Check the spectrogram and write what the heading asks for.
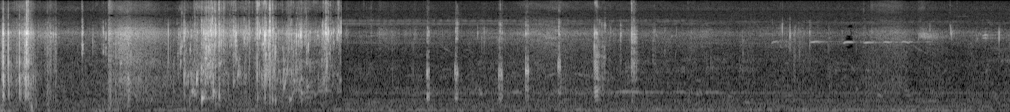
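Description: A hooked bullhead catfish splashing at the water's surface for about two seconds as it is lifted out. A few light clicks of handling follow.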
